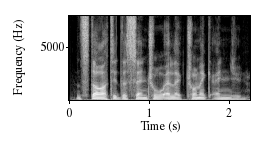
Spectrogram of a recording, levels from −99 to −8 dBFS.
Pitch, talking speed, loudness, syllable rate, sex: 120 Hz, 160 wpm, -18 LUFS, 6.2 syllables/s, male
